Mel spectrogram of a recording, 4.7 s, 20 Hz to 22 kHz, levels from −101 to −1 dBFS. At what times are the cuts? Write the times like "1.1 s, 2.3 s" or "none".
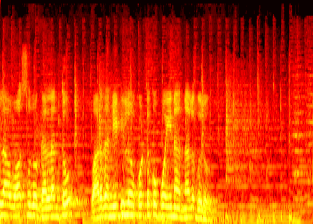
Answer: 3.3 s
